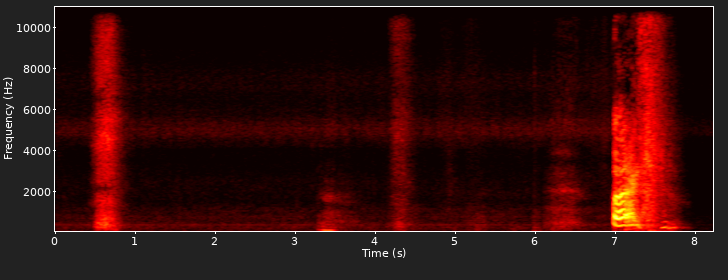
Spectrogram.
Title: Super strong, loud and wet sneezes! Allergies?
